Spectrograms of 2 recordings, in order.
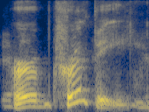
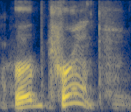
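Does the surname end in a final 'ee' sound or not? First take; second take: yes; no. First: The surname has two syllables, ending in 'ee'. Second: The surname is one syllable, ending in 'p'. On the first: The speaker calls it right. "but it's Herb Trimpy" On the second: The speaker calls it wrong. "I always thought it was"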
